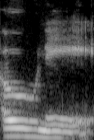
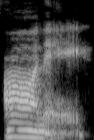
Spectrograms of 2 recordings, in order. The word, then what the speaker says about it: Onae: me, my name is Onae. And, you know, kind of like when you go to the doctor, you know, and he says, say, ah, yeah, that's ah, Onae, not Onae. It's Onae.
